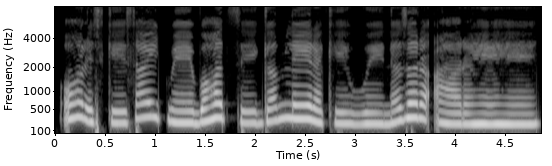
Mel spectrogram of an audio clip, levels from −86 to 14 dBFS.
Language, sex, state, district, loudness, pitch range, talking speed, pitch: Hindi, female, Madhya Pradesh, Bhopal, -12 LUFS, 210-300 Hz, 160 wpm, 235 Hz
